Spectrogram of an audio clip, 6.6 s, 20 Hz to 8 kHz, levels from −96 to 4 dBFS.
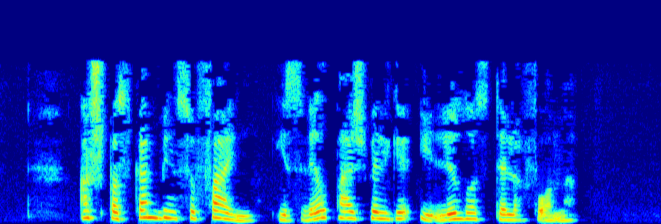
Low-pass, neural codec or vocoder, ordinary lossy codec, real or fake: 7.2 kHz; vocoder, 44.1 kHz, 80 mel bands, Vocos; MP3, 24 kbps; fake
